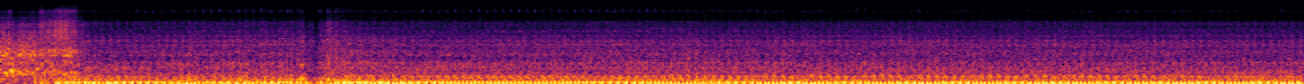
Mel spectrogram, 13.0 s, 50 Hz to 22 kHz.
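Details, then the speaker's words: Husqvarna RZ5424 zero-turn mower that would not start or turn over, started by jumping the starter signal wire: catches quickly, then settles into a steady, even low throb with no misses or knocks. Normal healthy idle. "okay it's literally idling like a champ"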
